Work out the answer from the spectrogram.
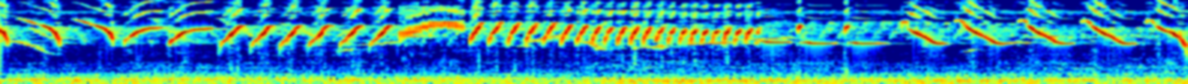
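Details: A canary sings continuously, serving as master song for training other birds: swooping whistles leading into a rapid buzzy roll, then flat tones and more sharp descending sweeps.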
